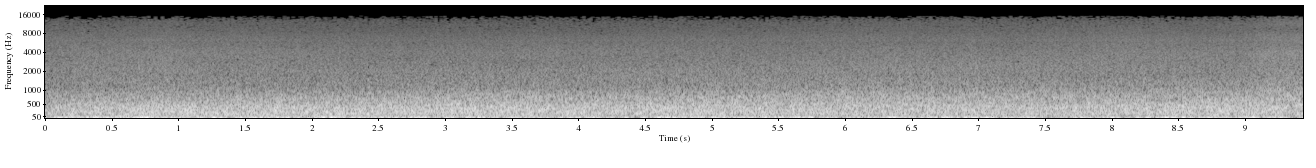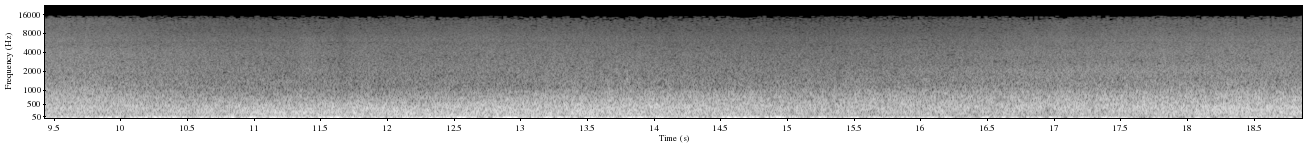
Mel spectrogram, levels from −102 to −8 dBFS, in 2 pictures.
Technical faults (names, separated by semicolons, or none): none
